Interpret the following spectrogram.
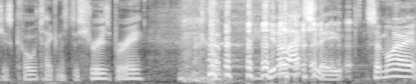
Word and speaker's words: Shrewsbury: There's a lot of people are like, "No, it's Shrosbury." And we talk about a lot on the show, but I say Shrewsbury. I say Shrewsbury. And I'm born and bred Shrewsbury. Right. And it's spelled Shrewsbury.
